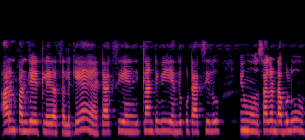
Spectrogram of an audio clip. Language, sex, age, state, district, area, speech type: Telugu, female, 30-45, Telangana, Jagtial, rural, spontaneous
